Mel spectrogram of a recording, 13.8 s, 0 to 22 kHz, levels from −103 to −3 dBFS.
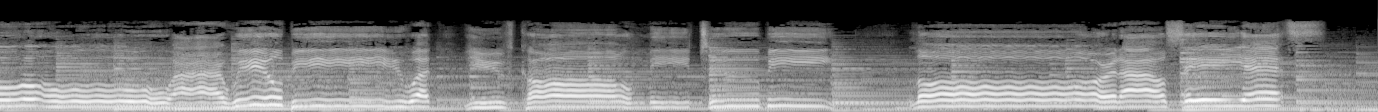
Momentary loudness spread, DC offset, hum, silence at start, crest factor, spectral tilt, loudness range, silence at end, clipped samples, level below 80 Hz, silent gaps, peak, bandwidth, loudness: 12 LU; under 0.1%; none; 0 s; 12 dB; -7 dB/octave; 4 LU; 0 s; under 0.1%; -38 dBFS; none; 0 dBFS; 10 kHz; -12 LUFS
